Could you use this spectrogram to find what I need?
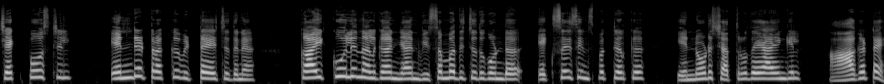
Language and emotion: Malayalam, angry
